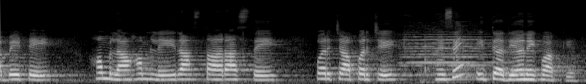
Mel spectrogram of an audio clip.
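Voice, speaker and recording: A woman teacher explaining grammar to students, asking questions and answering them herself, with many fillers. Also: sits high. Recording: dull lo-fi sound with long reverb.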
